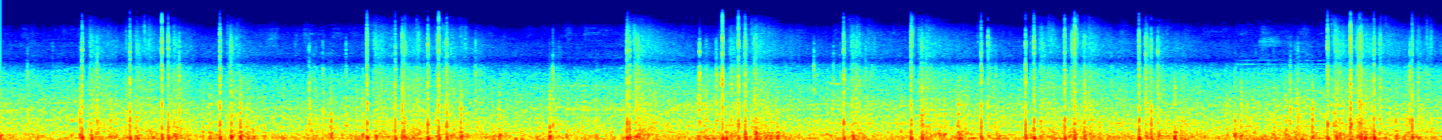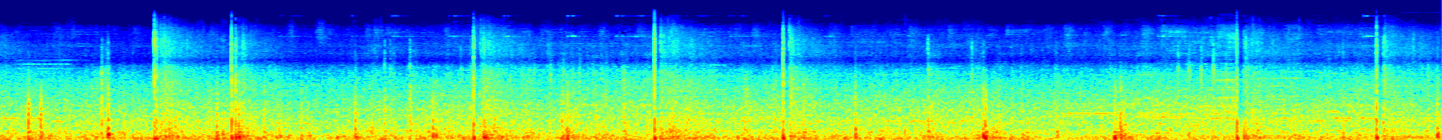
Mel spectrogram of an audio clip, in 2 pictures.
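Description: Fireworks display: aerial shells bursting in quick succession, many sharp bangs over a steady low rumble. The bangs come thick and fast for the first half and thin out somewhat after.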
